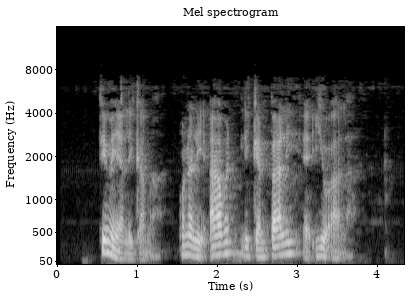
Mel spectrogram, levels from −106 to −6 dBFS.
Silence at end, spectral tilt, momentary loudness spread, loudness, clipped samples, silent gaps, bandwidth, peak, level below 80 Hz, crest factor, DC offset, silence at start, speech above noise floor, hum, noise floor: 0.65 s; -7 dB/octave; 11 LU; -28 LUFS; under 0.1%; none; 7.2 kHz; -6 dBFS; -58 dBFS; 24 dB; under 0.1%; 0.55 s; 38 dB; none; -65 dBFS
